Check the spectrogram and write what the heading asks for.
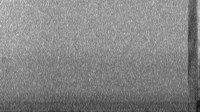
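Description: Steady, even hiss of room tone in a pause between spoken phrases, with a man's voice starting again at the very end.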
